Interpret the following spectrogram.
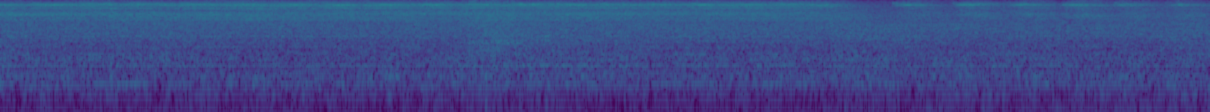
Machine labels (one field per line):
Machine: fan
